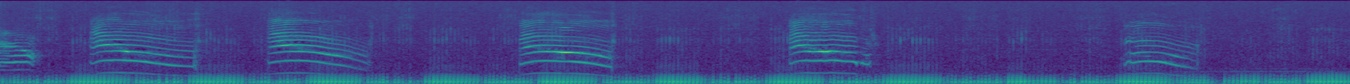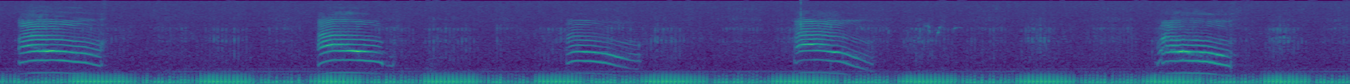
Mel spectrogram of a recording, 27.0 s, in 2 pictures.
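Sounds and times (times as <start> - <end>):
cat meowing: 0.0 - 2.0, 2.7 - 3.8, 5.2 - 6.2, 7.9 - 8.8, 11.2 - 12.0, 13.7 - 14.6, 16.6 - 17.5, 19.1 - 20.0, 21.4 - 23.0, 25.0 - 26.0
cat purring: 0.0 - 27.0.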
